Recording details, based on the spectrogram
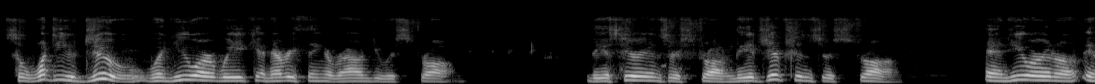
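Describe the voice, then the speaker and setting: A man with a somewhat high voice explains scripture in a conversation. He talks earnestly but haltingly, circling back and restarting his sentences as he works through his point. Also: a little mellow, rough recording. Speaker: guest.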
